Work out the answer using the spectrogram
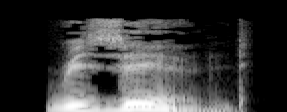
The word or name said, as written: resumed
